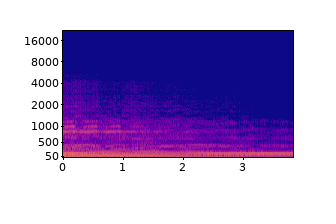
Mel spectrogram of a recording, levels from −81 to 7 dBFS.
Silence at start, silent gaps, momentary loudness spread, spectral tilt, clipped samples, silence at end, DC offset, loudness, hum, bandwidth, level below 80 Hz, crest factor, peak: 0 s; none; 6 LU; -10.5 dB/octave; under 0.1%; 0 s; under 0.1%; -35 LUFS; none; 5.4 kHz; -40 dBFS; 12 dB; -20 dBFS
